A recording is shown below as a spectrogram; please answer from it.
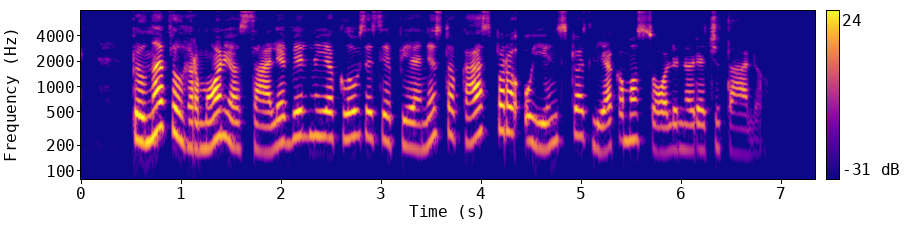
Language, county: Lithuanian, Kaunas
